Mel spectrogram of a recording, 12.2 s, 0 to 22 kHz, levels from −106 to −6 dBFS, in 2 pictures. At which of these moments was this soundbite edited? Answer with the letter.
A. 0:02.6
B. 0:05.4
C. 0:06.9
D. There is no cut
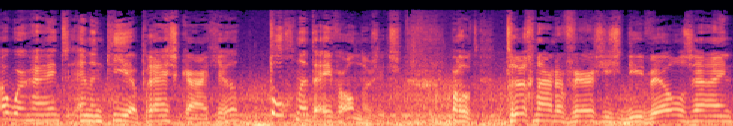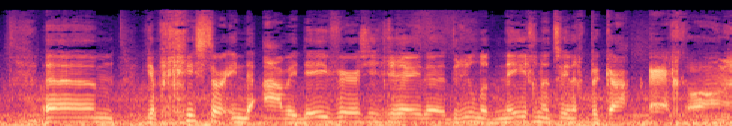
B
